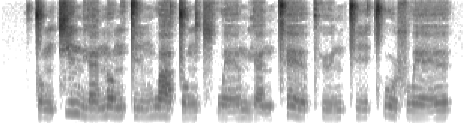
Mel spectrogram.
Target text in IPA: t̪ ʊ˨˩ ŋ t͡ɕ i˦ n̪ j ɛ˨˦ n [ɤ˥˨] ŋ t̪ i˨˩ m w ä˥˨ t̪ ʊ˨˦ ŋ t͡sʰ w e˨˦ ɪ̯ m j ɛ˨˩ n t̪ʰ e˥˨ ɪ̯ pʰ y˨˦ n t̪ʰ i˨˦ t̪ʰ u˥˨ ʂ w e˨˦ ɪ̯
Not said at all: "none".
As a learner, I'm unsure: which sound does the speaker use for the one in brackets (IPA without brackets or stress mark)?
ɤ˨˦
